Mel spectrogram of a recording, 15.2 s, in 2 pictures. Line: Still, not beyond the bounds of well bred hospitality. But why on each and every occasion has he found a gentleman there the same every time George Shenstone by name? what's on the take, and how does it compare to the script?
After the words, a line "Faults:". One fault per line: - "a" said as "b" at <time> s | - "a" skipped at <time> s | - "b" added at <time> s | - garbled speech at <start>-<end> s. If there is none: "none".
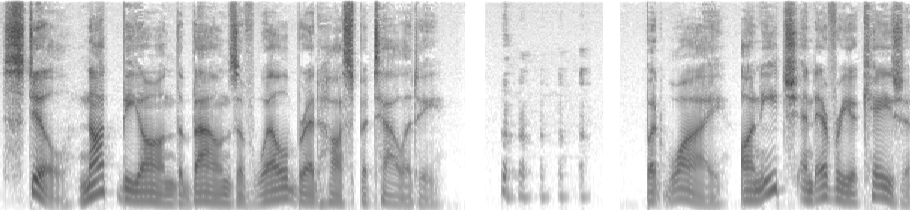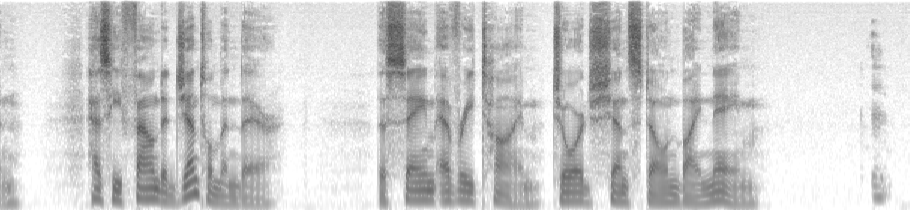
Still, not beyond the bounds of well bred hospitality. But why on each and every occasion has he found a gentleman there the same every time George Shenstone by name?
Faults:
none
